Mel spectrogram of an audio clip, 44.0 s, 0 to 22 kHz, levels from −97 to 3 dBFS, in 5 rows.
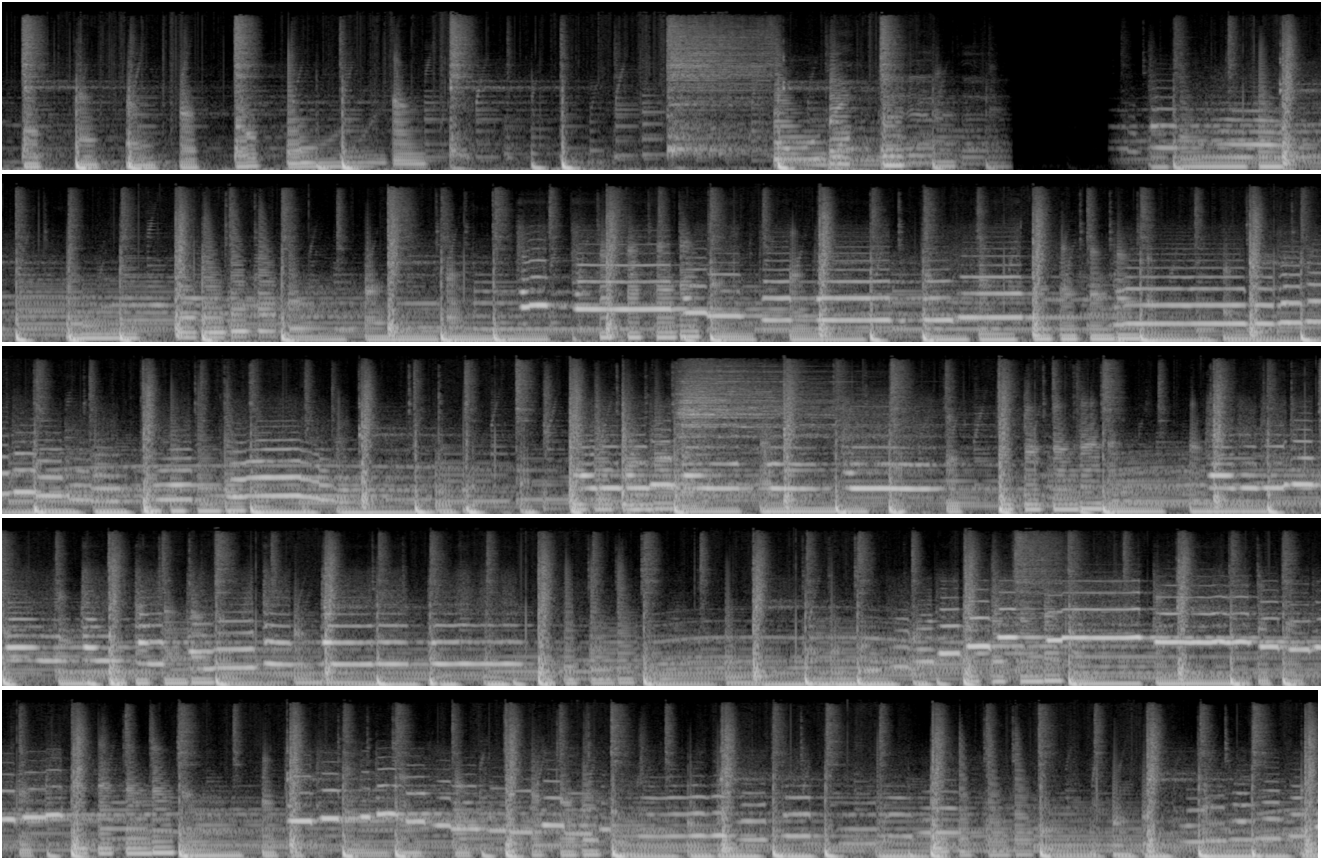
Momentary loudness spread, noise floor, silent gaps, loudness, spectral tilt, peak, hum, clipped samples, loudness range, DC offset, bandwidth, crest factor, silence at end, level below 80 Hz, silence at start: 10 LU; -90 dBFS; none; -26 LUFS; -6 dB/octave; -6 dBFS; none; under 0.1%; 9 LU; under 0.1%; 16 kHz; 18 dB; 0 s; -30 dBFS; 0.15 s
